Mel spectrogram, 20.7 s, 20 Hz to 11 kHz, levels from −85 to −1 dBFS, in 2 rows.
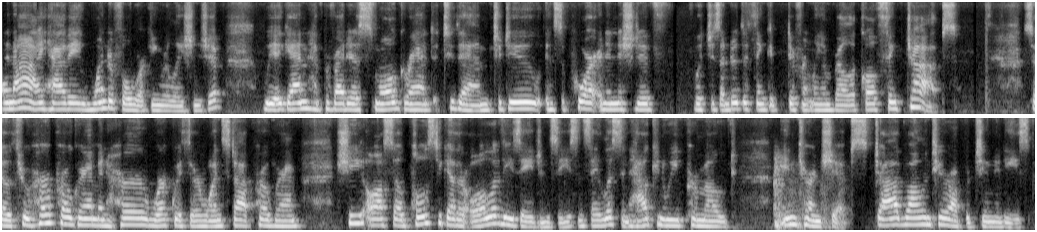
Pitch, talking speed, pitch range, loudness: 170 Hz, 180 wpm, 155-190 Hz, -13 LUFS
